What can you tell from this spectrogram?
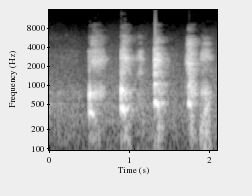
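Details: Four short, high-pitched, wet coughs from an infant with a common cold shared by the family, in a quiet room; the mother calls it a croup cough; cough (common cold).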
